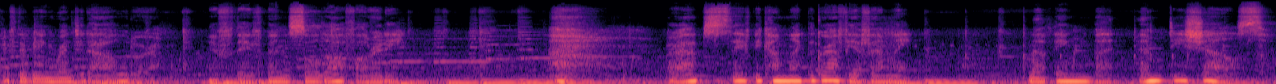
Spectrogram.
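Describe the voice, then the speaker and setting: A woman voicing a calm, wry, worldly traveller in a video game, composed and unhurried. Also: low voice. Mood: wistful. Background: soft game music.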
